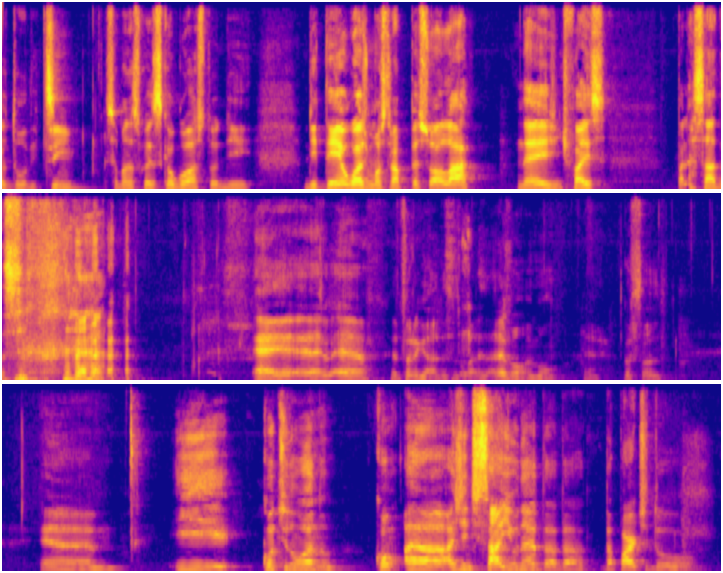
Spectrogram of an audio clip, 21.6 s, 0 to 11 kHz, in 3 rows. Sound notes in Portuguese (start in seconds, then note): 7.4 risos; 12.0 disse rindo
